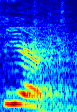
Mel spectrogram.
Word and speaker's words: Peart: Yes, Peart. And I yard one people that can pronounce it correctly.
